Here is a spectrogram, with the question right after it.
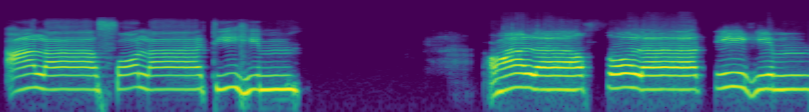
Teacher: Naikkan lagi, tampakkan lagi sifat itbaq pada sod. Suaranya tabrakin ke langit-langit atas.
